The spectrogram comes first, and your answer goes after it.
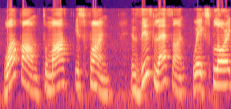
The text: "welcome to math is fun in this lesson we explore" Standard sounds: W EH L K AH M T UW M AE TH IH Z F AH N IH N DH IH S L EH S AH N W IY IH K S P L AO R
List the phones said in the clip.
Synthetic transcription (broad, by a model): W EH L K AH M T UW M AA T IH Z F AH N IH N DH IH S L EH S AH N W IY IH K S P L AO R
